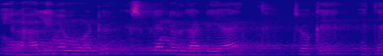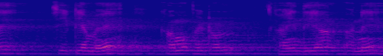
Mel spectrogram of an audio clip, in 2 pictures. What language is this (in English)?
Sindhi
